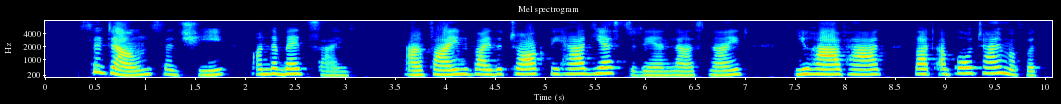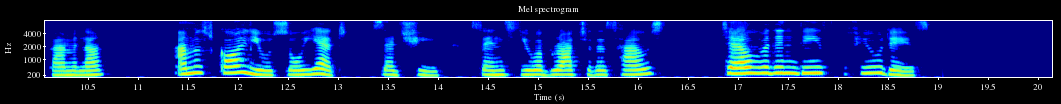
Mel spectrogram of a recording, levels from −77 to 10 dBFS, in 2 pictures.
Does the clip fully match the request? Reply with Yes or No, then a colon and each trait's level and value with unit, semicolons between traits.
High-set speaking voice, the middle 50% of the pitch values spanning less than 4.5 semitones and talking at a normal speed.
Yes: high, 240 Hz; average, 3.9 semitones; average, 145 wpm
